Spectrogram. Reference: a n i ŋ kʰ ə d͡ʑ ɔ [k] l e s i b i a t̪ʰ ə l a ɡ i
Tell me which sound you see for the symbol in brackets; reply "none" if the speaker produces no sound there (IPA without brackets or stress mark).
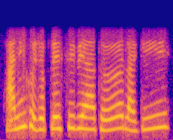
p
